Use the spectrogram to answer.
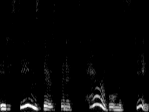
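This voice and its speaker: A woman uses a high-pitched put-on character voice with very wide pitch swings, at a moderate pace. The sound is dry and close, with no echo. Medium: read story.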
